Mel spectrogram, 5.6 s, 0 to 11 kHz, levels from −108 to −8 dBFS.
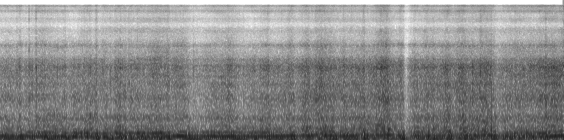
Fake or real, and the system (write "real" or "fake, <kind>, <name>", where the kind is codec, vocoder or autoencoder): fake, autoencoder, DAC-VAE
